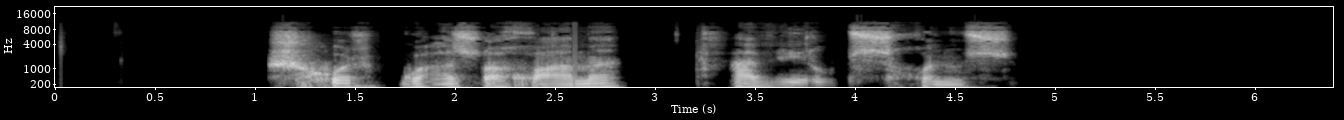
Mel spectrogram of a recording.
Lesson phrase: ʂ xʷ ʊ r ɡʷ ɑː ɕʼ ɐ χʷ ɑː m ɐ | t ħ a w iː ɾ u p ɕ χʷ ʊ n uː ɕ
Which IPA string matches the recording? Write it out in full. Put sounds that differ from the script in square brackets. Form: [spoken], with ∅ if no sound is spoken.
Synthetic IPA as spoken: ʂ xʷ ʊ r ɡʷ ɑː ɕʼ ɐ χʷ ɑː m ɐ | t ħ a [v] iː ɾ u p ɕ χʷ ʊ n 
